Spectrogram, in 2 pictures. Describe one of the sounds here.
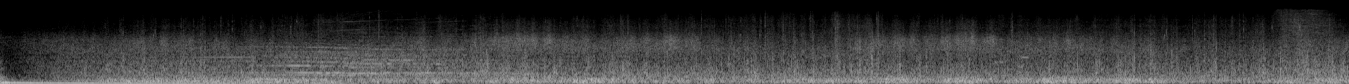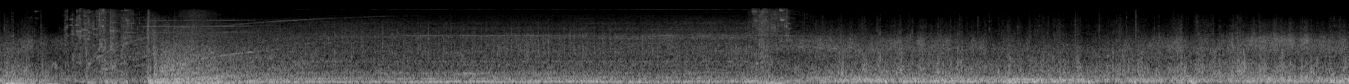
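Wind rushes steadily past during a fast fall through the air.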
